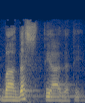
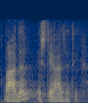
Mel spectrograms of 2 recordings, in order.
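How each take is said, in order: First: The words run together without the linking vowel. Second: The vowel opening the second word is clearly pronounced. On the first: This is how a fluent native speaker says it. "if you were to to study this from your childhood... your mother tongue is Arabic... so it will say" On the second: This is a simpler form for learners. "but for simplicity, I still feel that while we are learning"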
